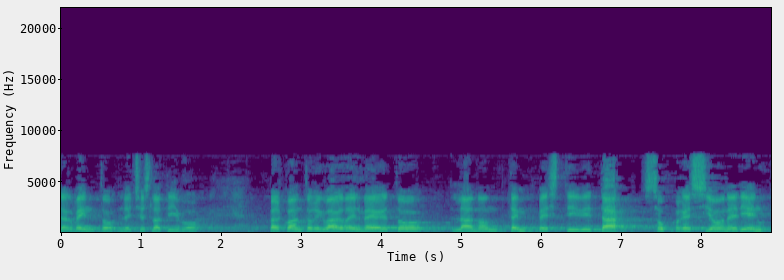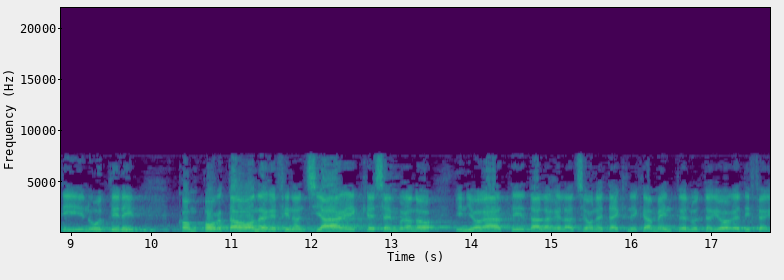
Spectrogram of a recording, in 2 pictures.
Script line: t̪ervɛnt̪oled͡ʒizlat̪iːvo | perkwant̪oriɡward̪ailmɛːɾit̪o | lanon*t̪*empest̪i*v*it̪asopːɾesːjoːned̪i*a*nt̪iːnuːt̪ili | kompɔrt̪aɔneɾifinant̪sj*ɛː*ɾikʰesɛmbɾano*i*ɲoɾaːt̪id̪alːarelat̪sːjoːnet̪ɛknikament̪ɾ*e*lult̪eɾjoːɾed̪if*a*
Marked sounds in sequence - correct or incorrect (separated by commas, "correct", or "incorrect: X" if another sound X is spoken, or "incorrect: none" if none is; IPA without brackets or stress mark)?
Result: correct, correct, incorrect: ɛ, incorrect: aː, correct, correct, incorrect: e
